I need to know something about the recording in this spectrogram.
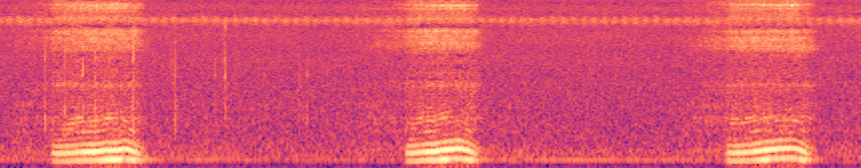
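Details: Mum snoring during a trip: three loud, rough snores on breathing in, roughly one every three to four seconds, with quiet between them.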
